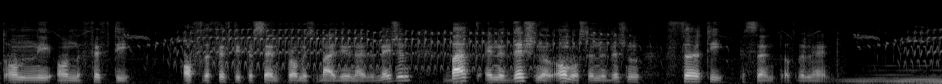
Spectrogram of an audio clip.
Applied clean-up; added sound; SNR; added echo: none; Bird; 18 dB; none.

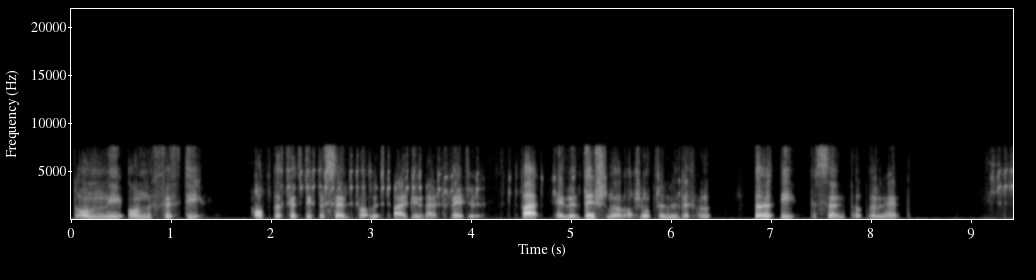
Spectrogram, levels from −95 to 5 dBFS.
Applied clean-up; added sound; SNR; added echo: neural diffusion model UNIVERSE++.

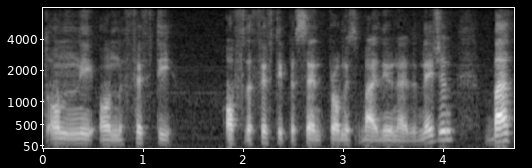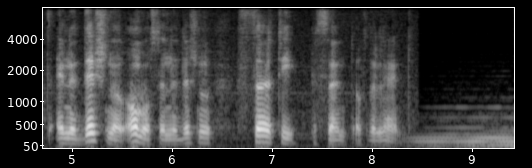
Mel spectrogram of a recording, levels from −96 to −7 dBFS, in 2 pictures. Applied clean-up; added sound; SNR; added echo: none; none; none; none.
